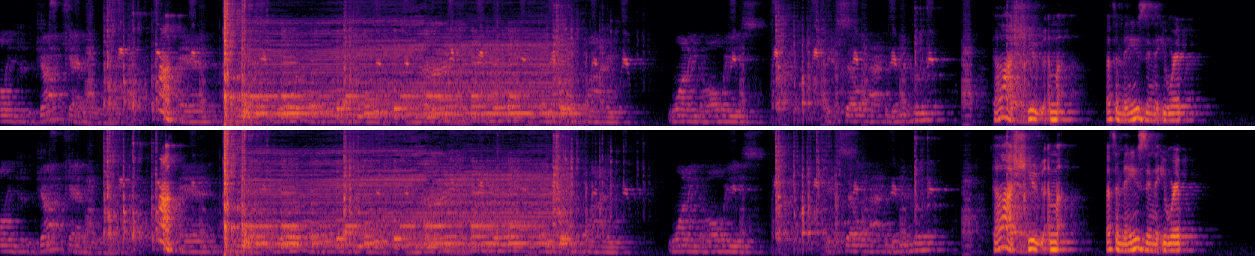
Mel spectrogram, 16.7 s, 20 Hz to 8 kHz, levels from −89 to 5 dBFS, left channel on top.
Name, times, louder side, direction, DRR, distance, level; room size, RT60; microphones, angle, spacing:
voice 1, 0.0-1.7 2.3-5.2 5.4-8.3 8.9-10.1 11.0-12.5 13.5-13.8, equal, 20° left, -2 dB, 5.5 m, -42 dB
sound 1, 0.7-1.3 1.6-3.6 5.0-8.4 9.7-10.0 10.3-11.1 11.3-12.1 12.4-12.5 12.8-13.0, left 7 dB, 45° left, 2.1 m, -42 dB
sound 2, 1.4-2.4 4.6-5.3 7.4-8.6 10.3-11.5 12.2-12.5 13.4-14.0 14.2-14.3, right 4 dB, 30° right, 3.9 m, -40 dB
sound 3, 3.0-7.7, equal, 5° right, 2.2 m, -32 dB
voice 2, 13.3-14.2 14.8-15.8, right 3 dB, 75° right, 9 dB, 1.1 m, -26 dB
29.5 x 14.5 x 6.5 m, 0.66 s
head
